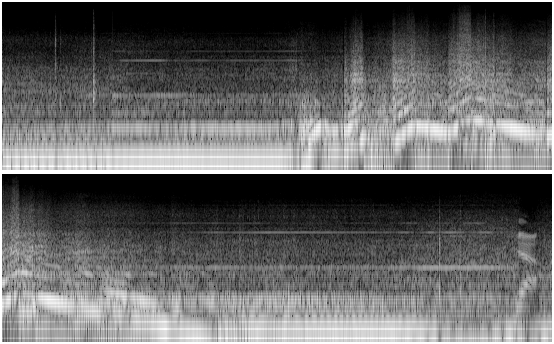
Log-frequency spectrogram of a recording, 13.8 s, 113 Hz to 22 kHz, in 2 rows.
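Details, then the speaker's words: Ferrari 355 with Capristo exhaust, idling to heat-soak after runway high-speed passes had caused loud noises: sharp throttle blips rise and fall cleanly before settling to a smooth, even idle, heard close to the exhaust. Normal, healthy engine revving. "I have to say that's the first time I've been one foot from the exhaust when it's making that noise. >> It's pleasant."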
